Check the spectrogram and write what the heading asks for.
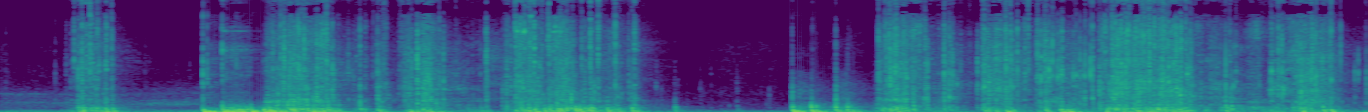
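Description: Loose metal bicycle parts, mostly derailleurs, shifters and cables, clattering and rattling together in a cardboard box as a hand rummages through them for a shifter. The clatter comes in two spells, with a brief lull about five seconds in.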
